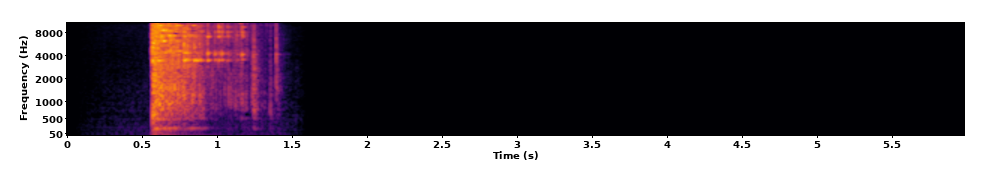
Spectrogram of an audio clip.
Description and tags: Bottle, Breaking
A bottle breaking.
